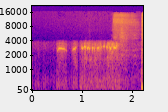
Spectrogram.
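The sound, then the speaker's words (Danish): A thin, high-pitched inhaled whistle, made by pulling out the lower lip and sucking air inward past the front teeth, sounds in short, breathy bursts that merge into a longer wavering stretch, followed by a hiss of breath and a brief soft thump at the end. “Og du trækker simpelthen ud i din underlæb, og så bruger du dine fortænder, og så suger du indad.”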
